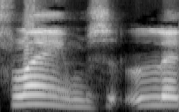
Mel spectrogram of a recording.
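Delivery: plain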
